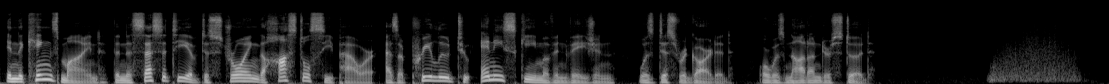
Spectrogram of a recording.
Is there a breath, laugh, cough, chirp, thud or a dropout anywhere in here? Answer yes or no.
yes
